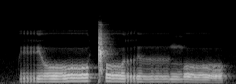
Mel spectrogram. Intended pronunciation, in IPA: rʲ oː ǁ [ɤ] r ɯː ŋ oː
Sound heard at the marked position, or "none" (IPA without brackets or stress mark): o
